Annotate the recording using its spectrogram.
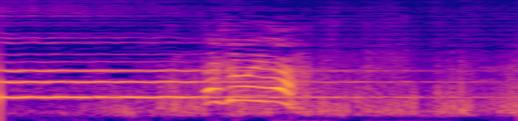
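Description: A man shouts out loudly in the open.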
